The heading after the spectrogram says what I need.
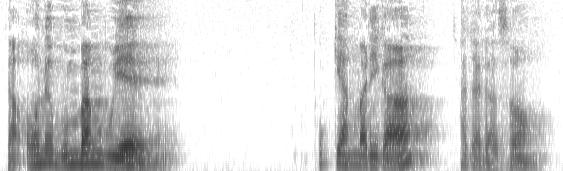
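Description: A man's voice: mid-range voice, creaky. A middle-aged male pastor preaching a sermon, joking with the congregation and telling funny stories. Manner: joking, animated storytelling.

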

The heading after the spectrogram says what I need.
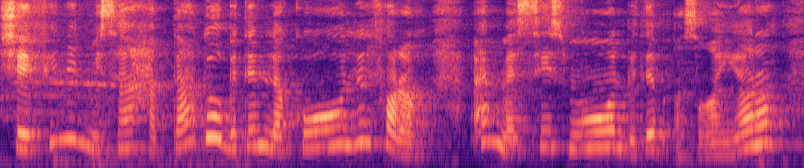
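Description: A woman with an Egyptian Arabic accent teaching beginner English. She speaks patiently and repeats each word slowly for learners. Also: high voice, animated, echoey room, slight background noise. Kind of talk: beginner language lesson.

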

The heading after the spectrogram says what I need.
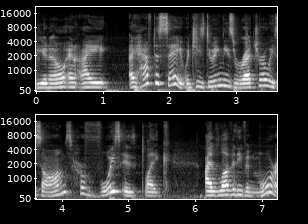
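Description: A woman in her thirties, a music reaction vlogger, chats casually and rambles to camera about a song she's reacting to, filling her talk with many fillers. Her medium-pitched voice is a little mellow but raspy from singer's nodules. She records on a webcam in a small room at home while wearing headphones.

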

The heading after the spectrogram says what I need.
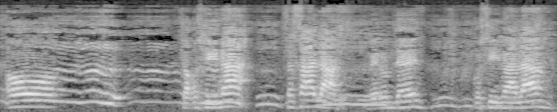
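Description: Commanding faith healer, distant and crowded. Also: male voice, high voice, slow, crowd noise. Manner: commanding, repeats questions insistently. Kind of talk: exorcism session. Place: home healing session.

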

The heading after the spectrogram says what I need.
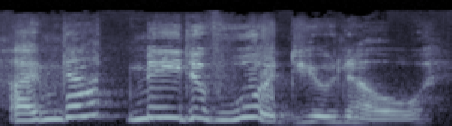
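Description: Fussy old nun. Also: female voice, fairly high pitch, huge pitch swings, darkish tone, a little hiss or hum, heavily acted. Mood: scolding. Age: older. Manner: complaining, scolding, slow. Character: cranky elderly nun, demanding and fussy. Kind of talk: film drama acting.

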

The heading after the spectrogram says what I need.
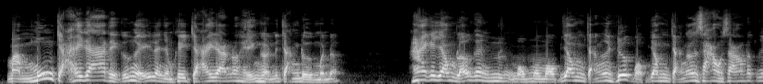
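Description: A man with a Southern Vietnamese accent tells a ghost story in casual, chatty spoken style, repeating himself and calling his listeners family. His voice sits on the high side with a darkish tone.

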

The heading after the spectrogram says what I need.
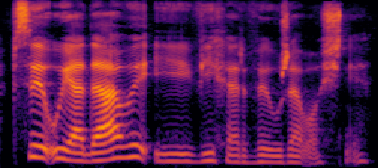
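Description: A woman narrating a classic novel as an audiobook, reading with expressive, varied intonation. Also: low-pitched, moderate pace. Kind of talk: scripted literary narration.

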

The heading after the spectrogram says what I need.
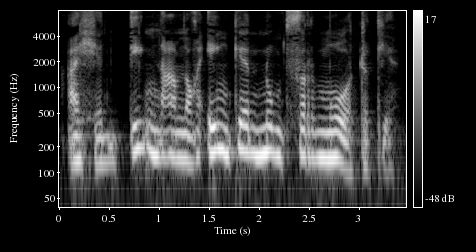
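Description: A woman's voice: sits low, measured pace, gravelly, darkish tone, breathy edge, exaggerated voice. A woman voicing a brutal male police captain who barks threats and orders. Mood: menacing. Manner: harsh, barking threats.

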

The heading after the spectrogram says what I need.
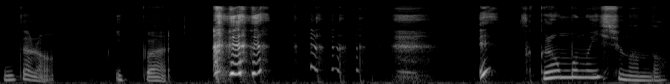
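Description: A woman chatting casually with viewers on a livestream, giggling often and sometimes dropping to a soft murmur. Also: very high-pitched, wildly swooping pitch, slow pace.

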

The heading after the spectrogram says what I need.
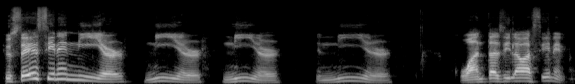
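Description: A man teaches an online class, patiently breaking grammar rules into small steps. His voice is bright and sharp, and the sound is dry and close with no room around it. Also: medium pitch, sing-song, takes it slowly, no room sound. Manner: patient, explains step by step.

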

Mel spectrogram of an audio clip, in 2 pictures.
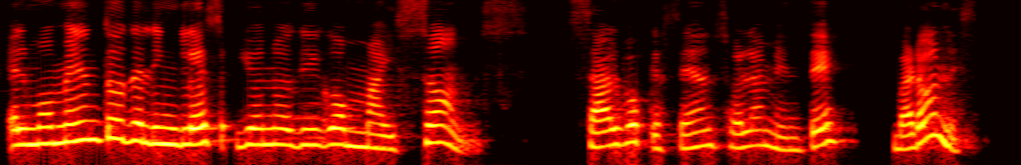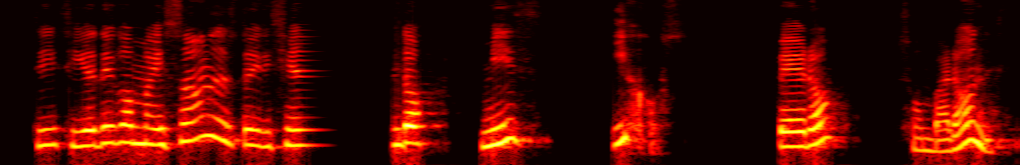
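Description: A woman's voice: a little high, mellow, low-quality recording. A woman whose first language is Spanish, teaching English in an online class over a video call. She talks with a Spanish accent, switches between English and Spanish and keeps checking with "okay?". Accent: Spanish-speaking.

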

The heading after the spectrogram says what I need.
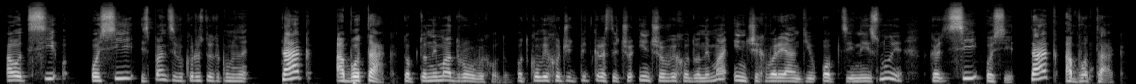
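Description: A man's voice: a little high, animated, very fast, a little mellow, no echo. Man teaching a lesson in a dry, close sound. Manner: explains step by step, translating each example. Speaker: Spanish teacher. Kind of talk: explaining grammar in a lesson.

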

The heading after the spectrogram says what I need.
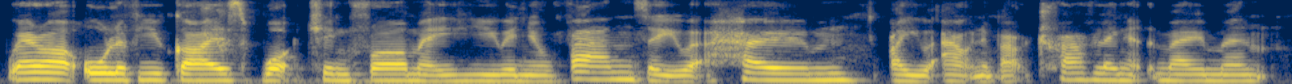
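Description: Low-voiced chatty woman. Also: steady tone, moderate pace, dry recording. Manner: chatty, rambling, apologetic. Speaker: livestream co-host. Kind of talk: casual livestream chat. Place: inside a camper van.

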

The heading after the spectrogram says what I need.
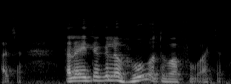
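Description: A man's voice: a little high, rapid-fire. A man teaching casually at a board, explaining step by step and checking in often with his listeners. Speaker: language teacher. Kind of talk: casual spoken lesson at a board. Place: indoors, classroom or study room at a board. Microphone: camera mic while writing on a board.

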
